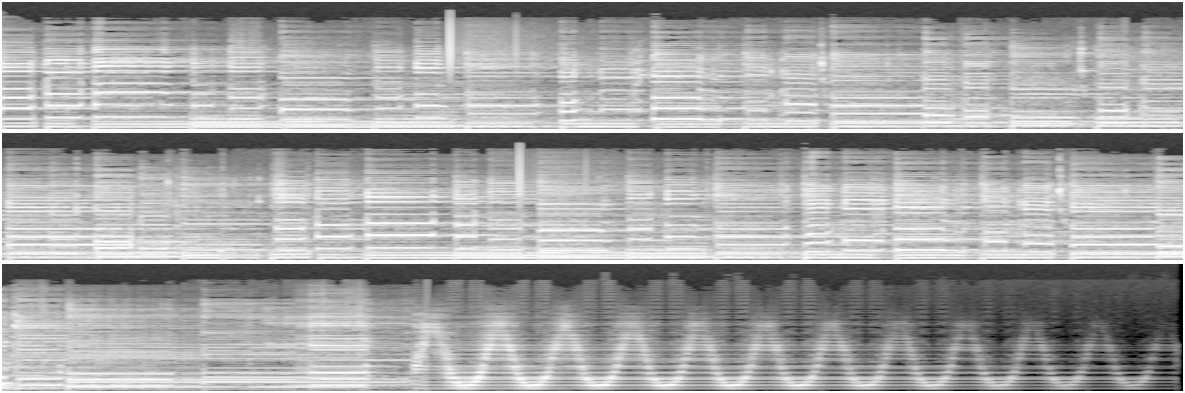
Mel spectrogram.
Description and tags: JSBach.bouree.clip
part of a well-known bouree by JS Bach played (poorly) by me with an electric guitar.
bouree, music, bach, guitar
